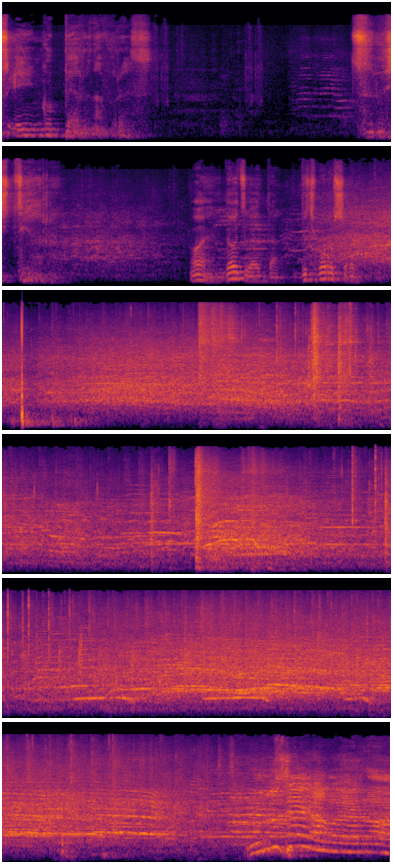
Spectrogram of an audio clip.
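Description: A middle-aged man speaks through a microphone over loudspeakers in a large echoing hall.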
